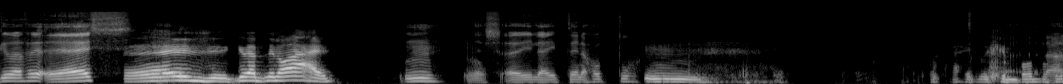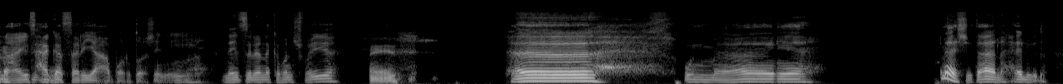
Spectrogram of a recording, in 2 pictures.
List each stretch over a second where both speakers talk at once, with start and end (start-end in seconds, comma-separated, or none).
9.9-11.2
